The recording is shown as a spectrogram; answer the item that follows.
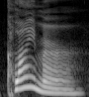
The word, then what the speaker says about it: climber: was a clever answer climber the climber is going up the wall some Vines are called climbers please note that the bee in climber is silent cracker I like to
